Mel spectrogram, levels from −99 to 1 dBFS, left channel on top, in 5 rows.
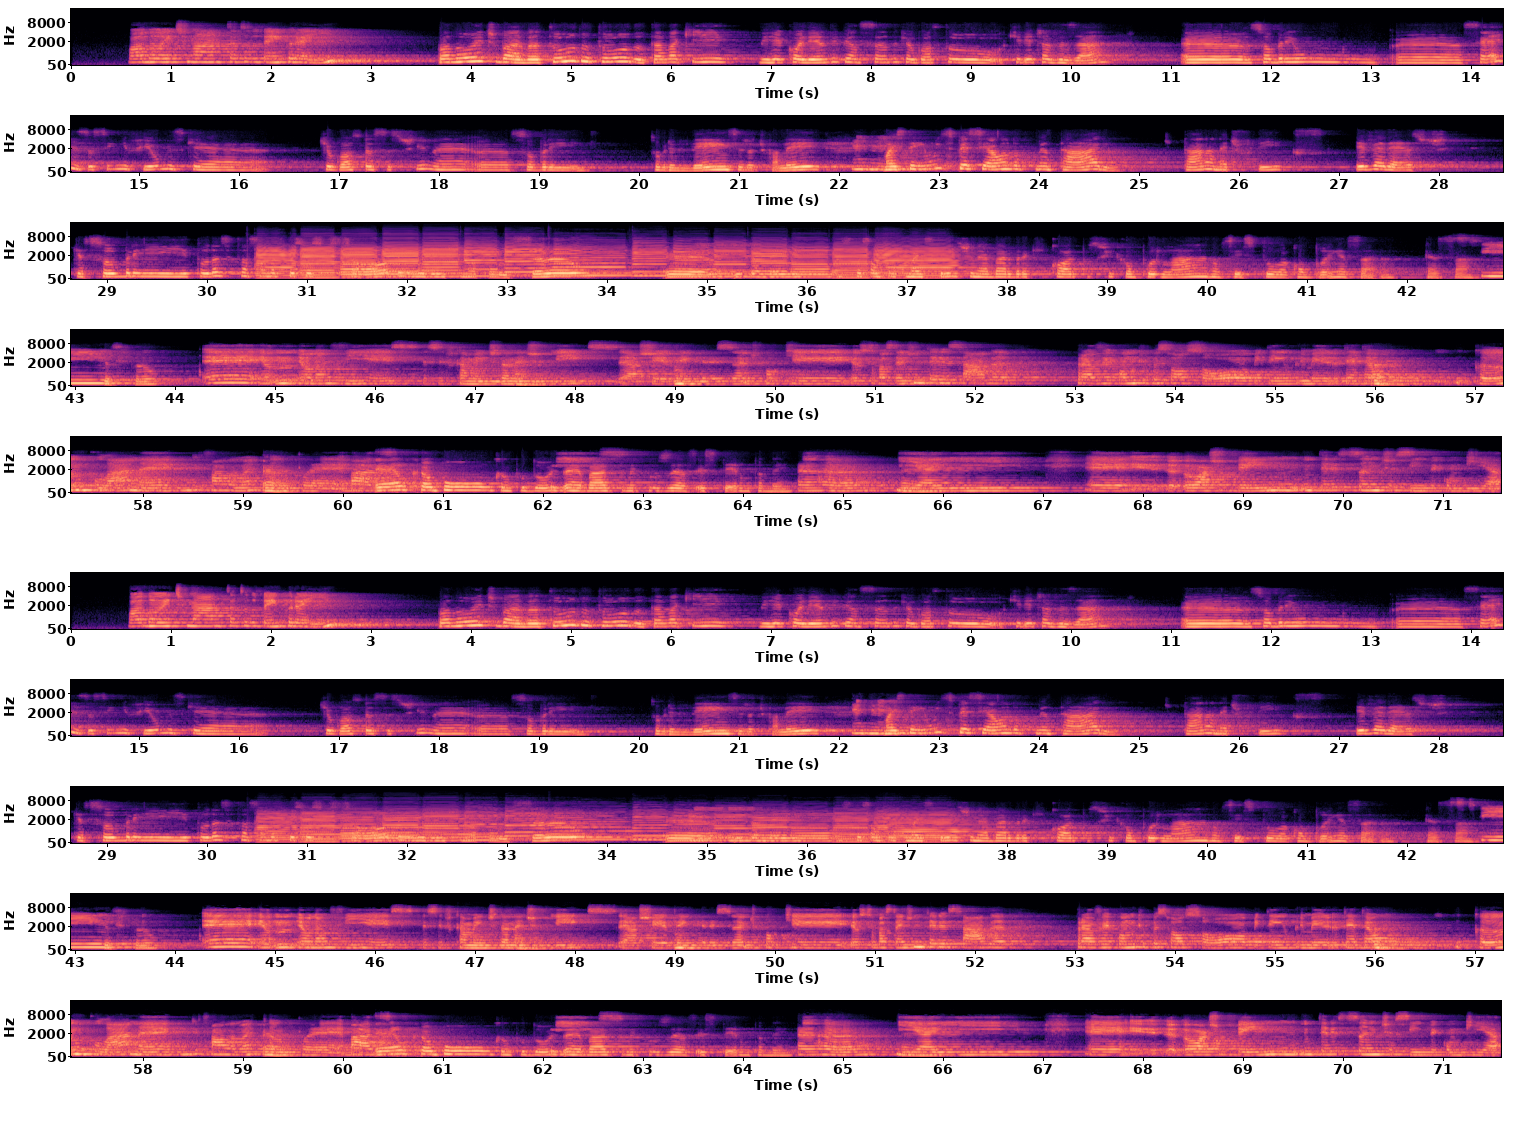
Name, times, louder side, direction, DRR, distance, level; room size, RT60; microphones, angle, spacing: voice 1, 0.6-2.7 22.1-22.7 34.8-35.9 42.7-43.4 43.6-43.7 44.3-52.3 53.0-60.6 62.0-62.5 64.5-71.5, right 1 dB, 55° right, 1 dB, 2.7 m, -22 dB
voice 2, 3.7-6.6 6.9-10.4 11.1-16.3 16.8-19.5 20.2-22.1 22.4-24.8 25.5-26.6 27.2-28.1 28.7-33.9 34.6-41.9 42.2-42.7 43.3-43.8 47.4-47.7 49.0-49.3 55.9-56.3 59.2-59.6 60.3-64.5 65.6-66.0, left 2 dB, 20° left, 12 dB, 0.4 m, -19 dB
Wind instrument woodwind instrument, 30.5-37.6, left 2 dB, 50° left, 1.3 m, -22 dB
29.5 x 25.0 x 4.3 m, 2.9 s
head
